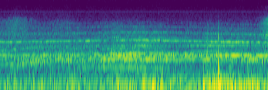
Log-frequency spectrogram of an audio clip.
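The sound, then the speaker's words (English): A siren wails in a steady, sustained tone rich with layered harmonics, holding unbroken for several seconds over a low rumble, with a brief knock near the end. No one speaks. “As he heads out of a bunk room, the sound of a siren stops him in his tracks.”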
